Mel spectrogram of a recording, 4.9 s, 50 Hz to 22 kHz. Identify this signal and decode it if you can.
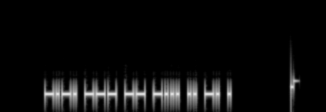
Morse code, heard as a keyed tone, about 28 wpm, 700 Hz. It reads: COMBINE
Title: Sentences from Top 1600 Words - New Word Drill - 28wpm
